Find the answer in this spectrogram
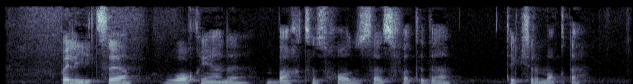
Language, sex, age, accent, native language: Uzbek, male, 25-34, Andijon, Uzbek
